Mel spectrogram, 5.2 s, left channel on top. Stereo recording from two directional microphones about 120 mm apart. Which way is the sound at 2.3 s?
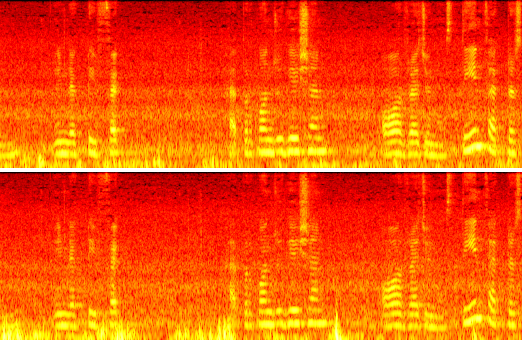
20° left (ahead or behind).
